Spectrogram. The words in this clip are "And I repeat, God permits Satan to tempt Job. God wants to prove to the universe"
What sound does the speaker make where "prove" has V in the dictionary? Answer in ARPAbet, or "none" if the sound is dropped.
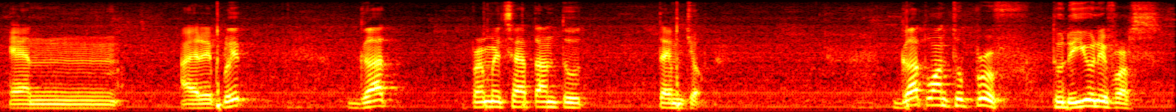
F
